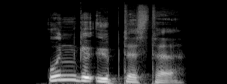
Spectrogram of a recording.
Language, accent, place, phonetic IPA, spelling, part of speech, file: German, Germany, Berlin, [ˈʊnɡəˌʔyːptəstə], ungeübteste, adjective, De-ungeübteste.ogg
- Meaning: inflection of ungeübt: 1. strong/mixed nominative/accusative feminine singular superlative degree 2. strong nominative/accusative plural superlative degree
